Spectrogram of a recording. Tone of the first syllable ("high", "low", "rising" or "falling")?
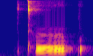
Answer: rising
